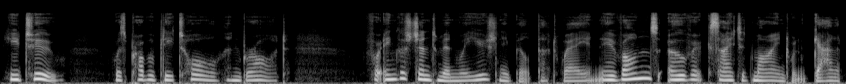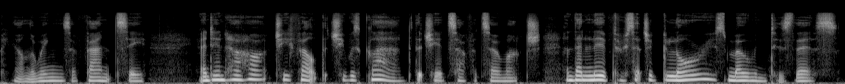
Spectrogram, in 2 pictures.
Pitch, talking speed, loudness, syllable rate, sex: 190 Hz, 185 wpm, -20 LUFS, 5.1 syllables/s, female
